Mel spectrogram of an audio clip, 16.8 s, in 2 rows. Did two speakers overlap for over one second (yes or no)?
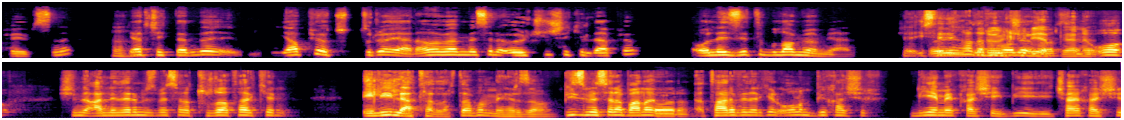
yes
